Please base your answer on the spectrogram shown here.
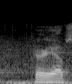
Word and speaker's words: periapsis: So we're not too far from where my periapsis would have been. Periapsis, excuse me. A lot of people drop that last syllable for whatever reason.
